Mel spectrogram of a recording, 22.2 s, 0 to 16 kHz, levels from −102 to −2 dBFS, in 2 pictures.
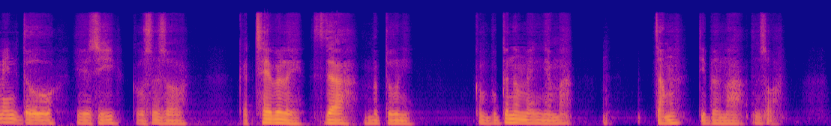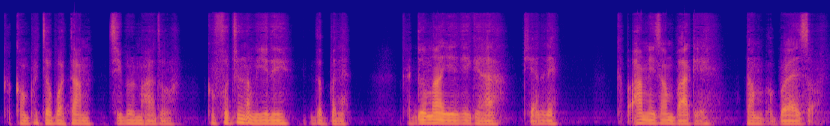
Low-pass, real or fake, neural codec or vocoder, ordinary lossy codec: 10.8 kHz; fake; codec, 16 kHz in and 24 kHz out, 0.4 kbps, LongCat-Audio-Codec, two codebook decoder; AAC, 48 kbps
